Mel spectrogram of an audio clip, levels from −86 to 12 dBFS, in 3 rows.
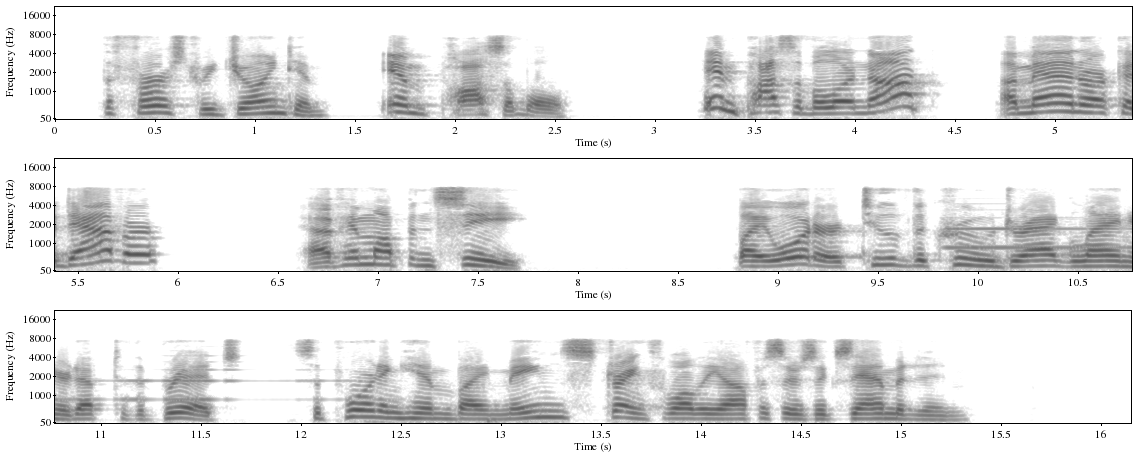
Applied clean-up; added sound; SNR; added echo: neural mask model RNNoise.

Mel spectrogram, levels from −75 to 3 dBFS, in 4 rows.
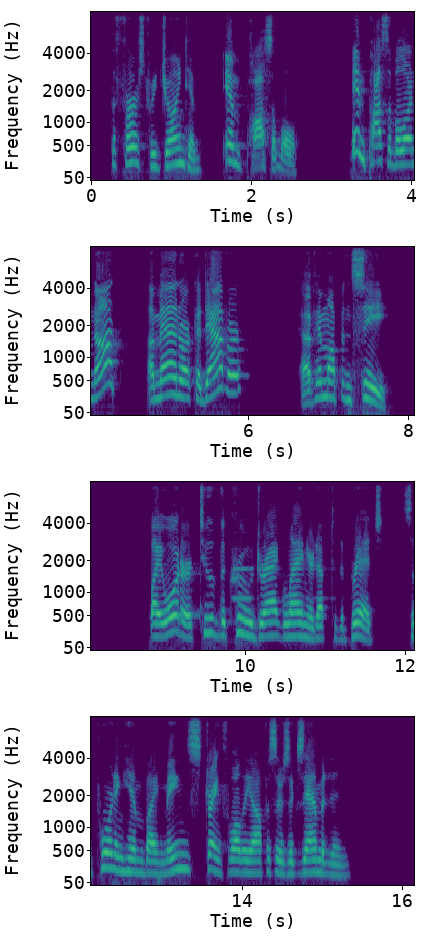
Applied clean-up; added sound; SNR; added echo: neural mask model DeepFilterNet 3.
